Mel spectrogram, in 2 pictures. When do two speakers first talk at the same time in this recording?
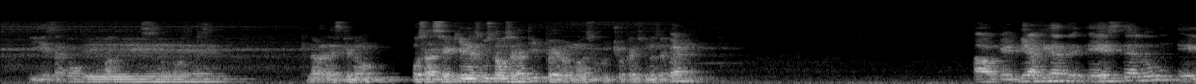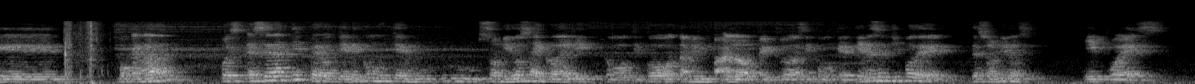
0.8 s

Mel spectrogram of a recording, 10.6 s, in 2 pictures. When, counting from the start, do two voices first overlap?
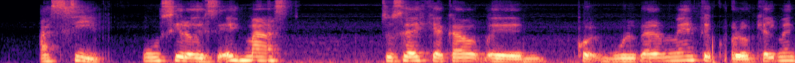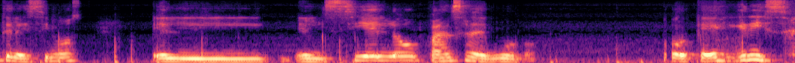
none

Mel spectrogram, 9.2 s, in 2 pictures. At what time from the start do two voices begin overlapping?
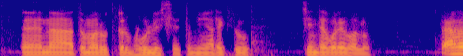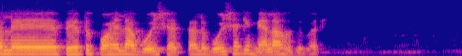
none

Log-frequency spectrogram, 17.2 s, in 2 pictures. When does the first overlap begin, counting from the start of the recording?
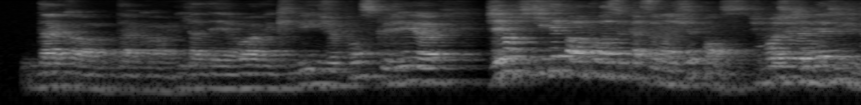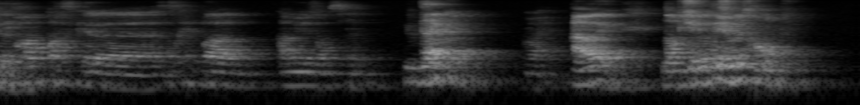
7.6 s

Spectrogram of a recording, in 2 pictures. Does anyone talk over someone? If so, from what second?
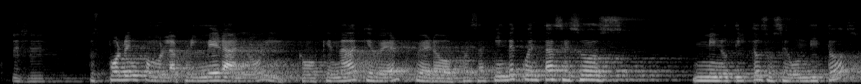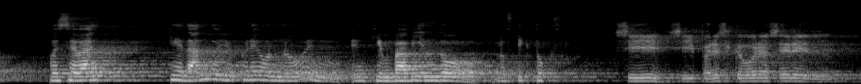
none

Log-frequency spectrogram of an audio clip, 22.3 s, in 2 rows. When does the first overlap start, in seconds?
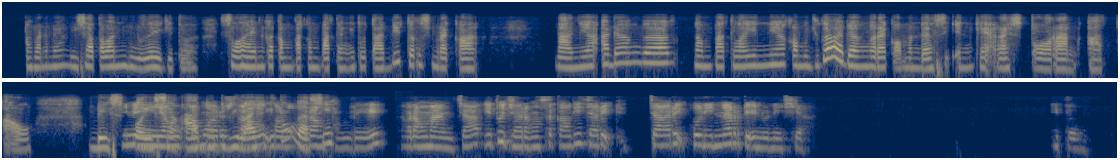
12.5 s

